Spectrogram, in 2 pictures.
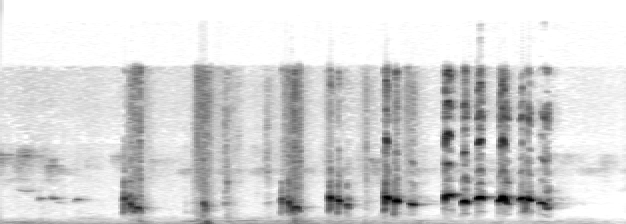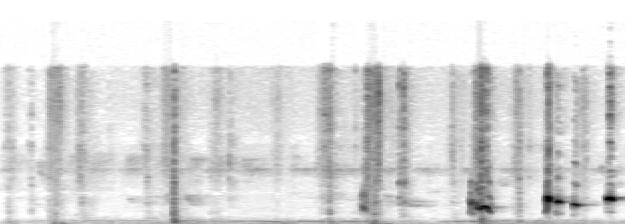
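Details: Cucakwilis, the orange-spotted bulbul, singing its classic song in Indonesia: scattered clicks lead into rising, bright whistled phrases, a quiet pause, then more sharp chirping notes, with a faint low background hum throughout.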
